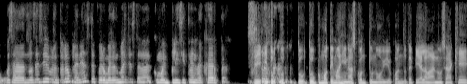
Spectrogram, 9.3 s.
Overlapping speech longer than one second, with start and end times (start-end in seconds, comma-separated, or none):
none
